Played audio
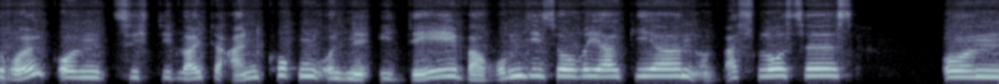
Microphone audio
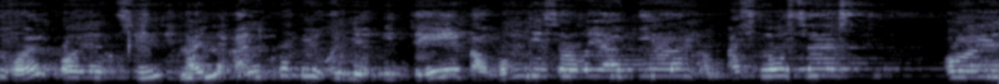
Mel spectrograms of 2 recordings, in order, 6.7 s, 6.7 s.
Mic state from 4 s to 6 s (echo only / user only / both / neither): echo only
